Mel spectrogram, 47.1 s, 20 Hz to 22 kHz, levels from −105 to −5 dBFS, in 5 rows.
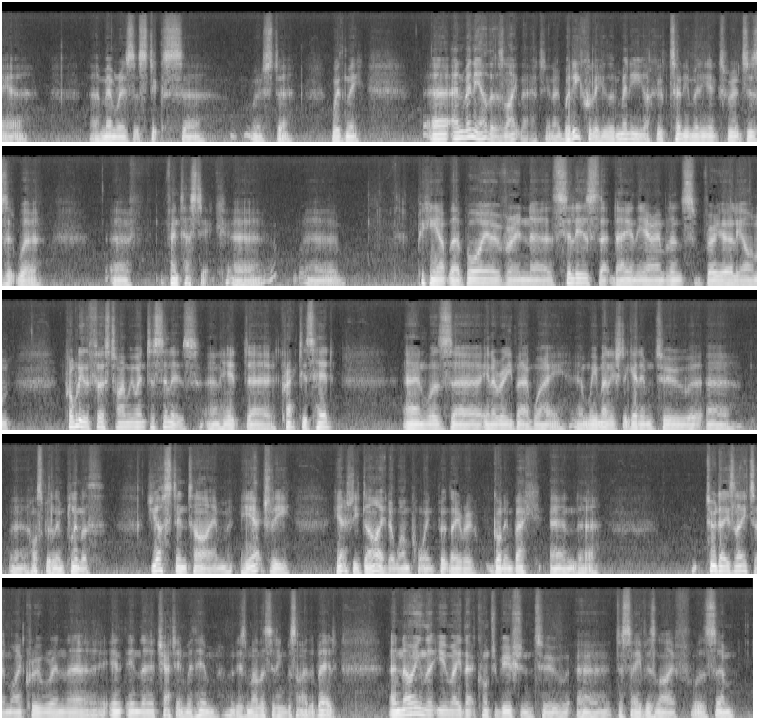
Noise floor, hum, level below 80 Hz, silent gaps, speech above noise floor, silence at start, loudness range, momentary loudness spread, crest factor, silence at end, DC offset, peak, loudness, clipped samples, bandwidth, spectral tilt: -44 dBFS; none; -44 dBFS; none; 25 dB; 0 s; 3 LU; 10 LU; 16 dB; 0.05 s; under 0.1%; -4 dBFS; -20 LUFS; under 0.1%; 16 kHz; -5.5 dB/octave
